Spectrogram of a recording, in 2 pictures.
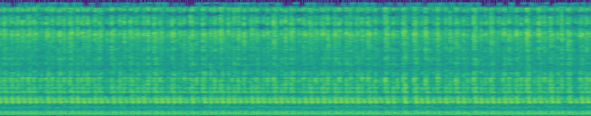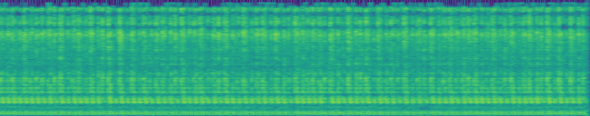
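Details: Yamaha two-stroke outboard after fixing oil leaking out of the bottom of the carburetor: no more oil coming out; steady buzzy idle at even pitch with a constant rattle underneath, no misfires; normal idle.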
